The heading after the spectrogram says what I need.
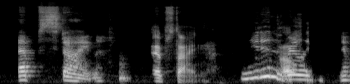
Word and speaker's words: Epstein: i butchered your last name how do you pronounce your last name epstein epstein you didn't really it wasn't that bad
